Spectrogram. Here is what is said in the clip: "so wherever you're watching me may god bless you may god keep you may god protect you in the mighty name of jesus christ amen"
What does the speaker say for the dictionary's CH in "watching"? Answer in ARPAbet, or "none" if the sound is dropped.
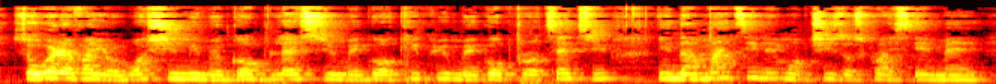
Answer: SH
